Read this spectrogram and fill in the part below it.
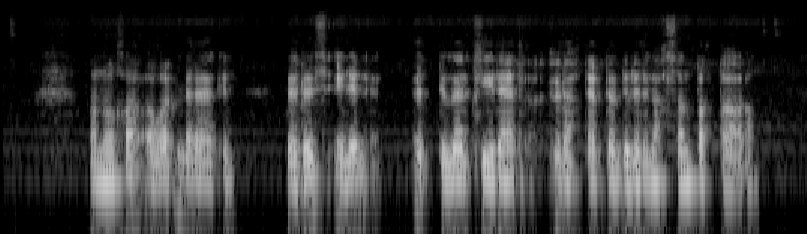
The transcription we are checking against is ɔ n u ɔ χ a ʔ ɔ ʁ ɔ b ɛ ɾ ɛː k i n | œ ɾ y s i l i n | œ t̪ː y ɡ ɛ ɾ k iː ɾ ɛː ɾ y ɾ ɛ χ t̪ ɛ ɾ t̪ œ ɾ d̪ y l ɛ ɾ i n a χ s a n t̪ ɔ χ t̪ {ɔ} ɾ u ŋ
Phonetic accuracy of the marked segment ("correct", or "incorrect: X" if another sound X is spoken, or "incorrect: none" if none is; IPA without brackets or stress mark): incorrect: ɔː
